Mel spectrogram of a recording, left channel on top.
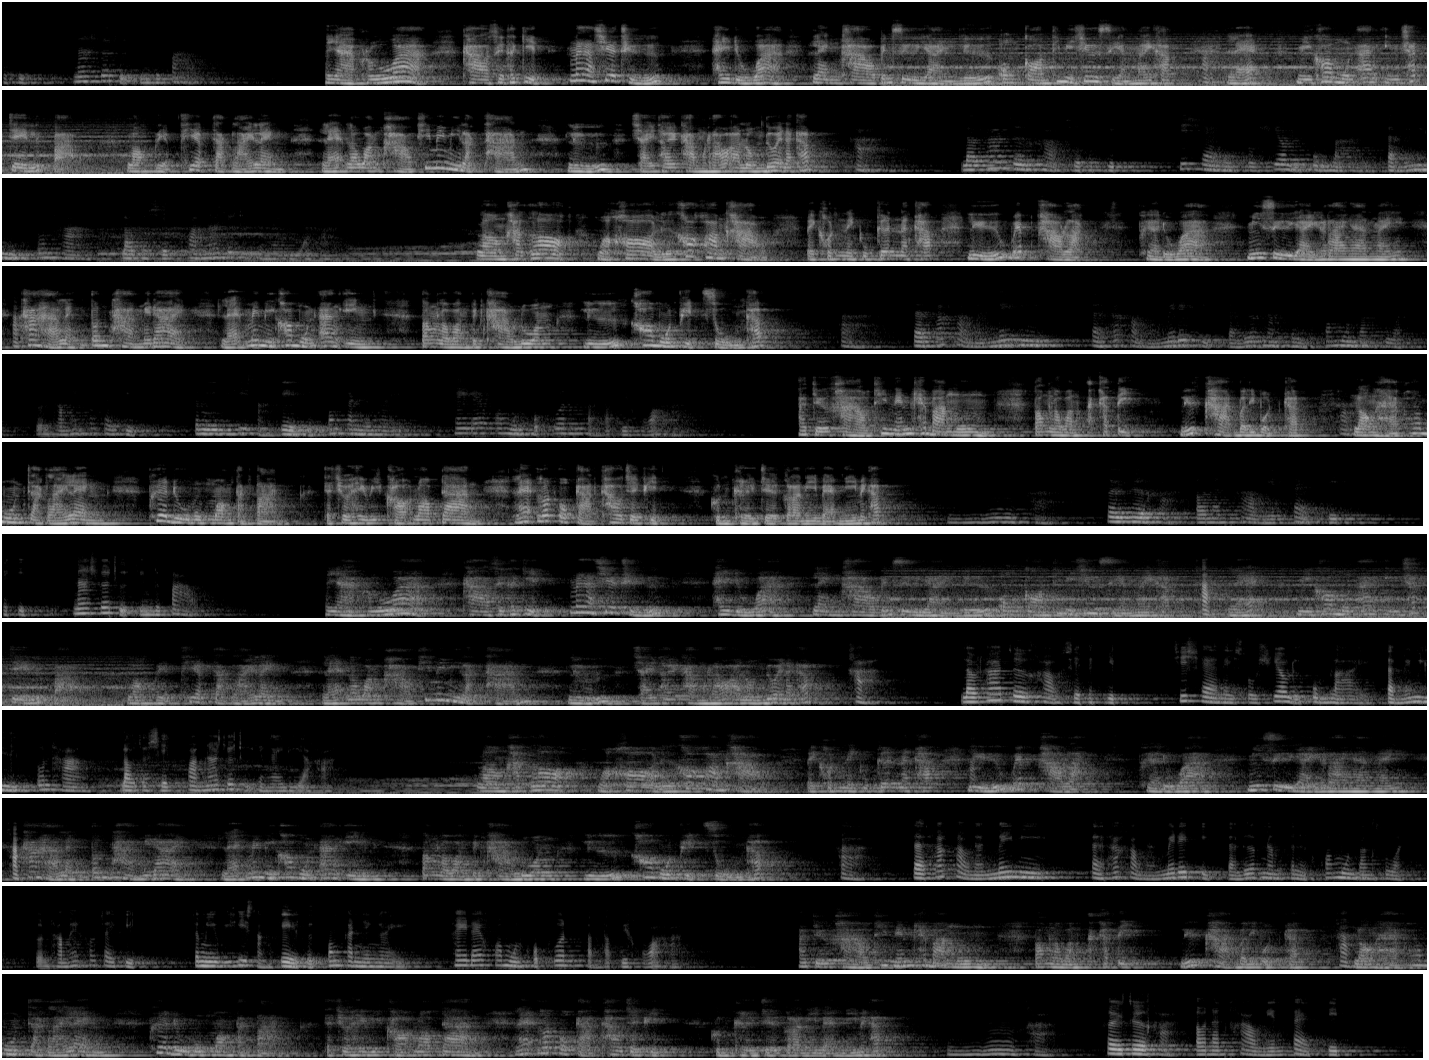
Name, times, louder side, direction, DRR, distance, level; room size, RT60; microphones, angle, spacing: voice 1, 0.2-2.0 11.9-12.1 20.0-20.2 22.7-23.0 23.8-25.0 25.3-25.4 26.0-29.4 29.7-31.8 38.2-38.3 42.8-43.0 51.1-51.4 51.9-53.2 53.6-56.8 57.3-58.3 58.9-61.1 61.5-62.2 62.5-63.8 70.4-70.6 80.7-81.8 82.3-84.6, right 4 dB, 55° right, 12 dB, 0.4 m, -35 dB
voice 2, 3.2-5.4 5.7-22.4 33.2-50.4 65.0-68.3 68.8-74.1 74.5-77.8 78.1-80.0, left 5 dB, 75° left, 9 dB, 0.4 m, -29 dB
sound 1, 8.8-15.7, left 2 dB, 45° left, 1.2 m, -38 dB
Singing, 29.4-36.2, left 1 dB, 30° left, 0.6 m, -44 dB
10.0 x 3.8 x 4.0 m, 1.5 s
head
